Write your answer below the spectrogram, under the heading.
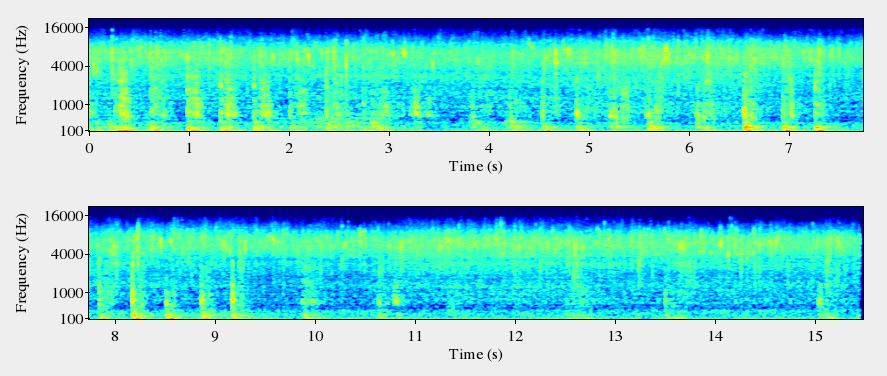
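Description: Oil sizzling steadily in a frying pan under an egg, sausage and pepper omelette mixture, with a spatula scraping and knocking against the pan bottom in quick repeated strokes that thin out after about ten seconds.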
